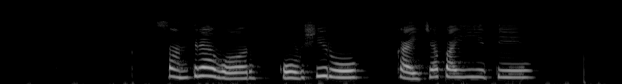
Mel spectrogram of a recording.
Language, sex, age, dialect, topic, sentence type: Marathi, female, 31-35, Varhadi, agriculture, question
